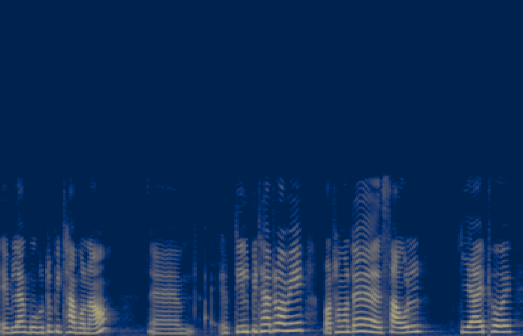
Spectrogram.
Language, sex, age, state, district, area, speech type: Assamese, female, 30-45, Assam, Golaghat, urban, spontaneous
